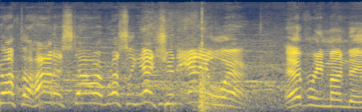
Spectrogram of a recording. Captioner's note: body thudding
